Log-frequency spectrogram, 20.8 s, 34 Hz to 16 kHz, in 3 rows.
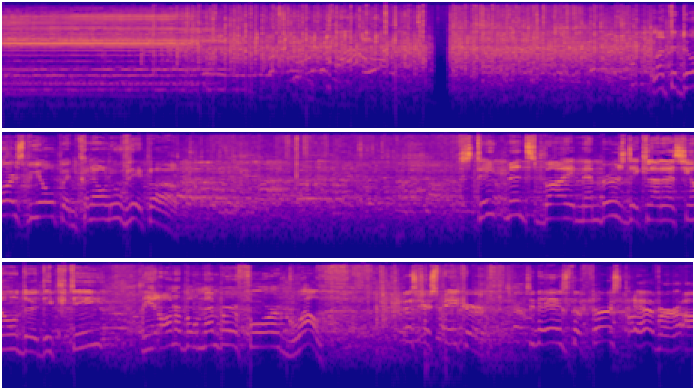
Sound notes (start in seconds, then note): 4.4 applause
